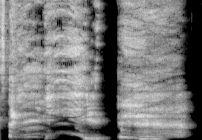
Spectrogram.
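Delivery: a high shrieking burst of laughter. Real, not acted. Host cracking up at the three-year season line, shrieking laugh.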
